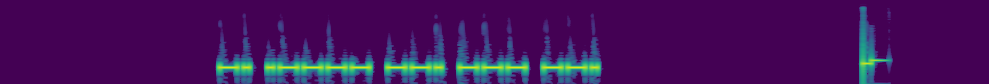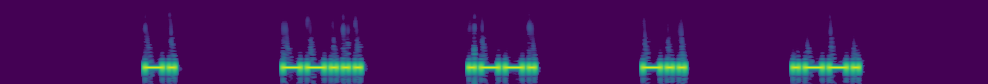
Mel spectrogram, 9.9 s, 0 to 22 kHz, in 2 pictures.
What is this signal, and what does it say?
Morse code, heard as a keyed tone, about 40 wpm, spaced as for 20 wpm, 700 Hz. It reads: N1GOG N7PDP
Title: USA Call Signs - 5 Characters - 6x Character Spacing - 40wpm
